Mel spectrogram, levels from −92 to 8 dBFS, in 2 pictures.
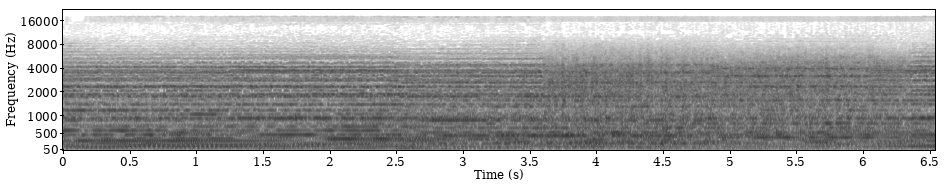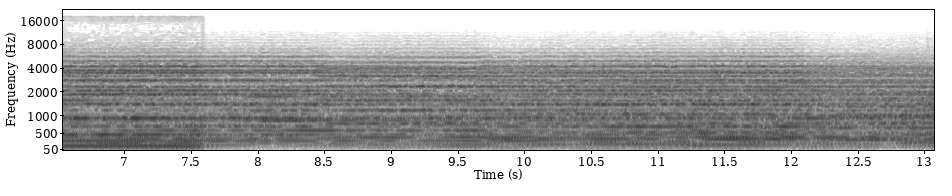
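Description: From 3.6 s to 6.91 s, a call bitrate drop takes the encoder from 32 kbps down to 15 kbps, bottoming out for about 2.2 s. With far fewer bits, the coding becomes coarse and the upper band is trimmed, so the sound turns rough, watery or muffled until the rate recovers.

At 7.58 s the band abruptly narrows, with nothing above 11.4 kHz, and the level falls by roughly 5 dB. A new noise floor appears around 45 dB below the signal, and there is no gap at the change. The likely cause is the input being switched to a poorer device.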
